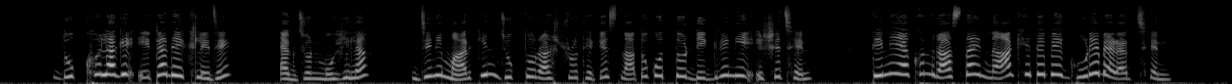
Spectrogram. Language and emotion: Bengali, sad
